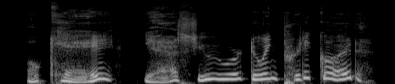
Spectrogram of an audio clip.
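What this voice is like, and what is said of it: Diplomatic, placating tone of voice. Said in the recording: “in her diplomatic voice”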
